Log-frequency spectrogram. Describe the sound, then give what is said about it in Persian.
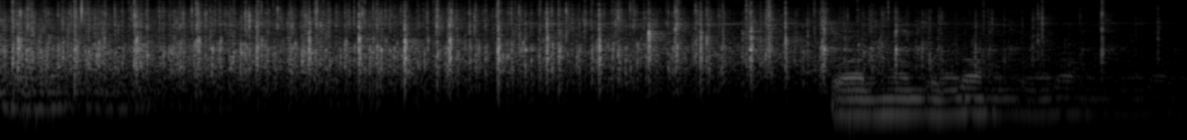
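An audience claps, a dense, steady burst of many hands that carries for about four seconds, then thins out and fades as a sustained tone rises underneath. “شب قشنگ برای خودت بزن.”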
